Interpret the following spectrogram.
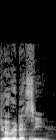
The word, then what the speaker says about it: Eurydice: Oh, it's Eurydice. Eurydice. Yeah. Eurydice, a soft C. That makes sense. Yeah, and it's a D instead of a D. So Eurydice.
